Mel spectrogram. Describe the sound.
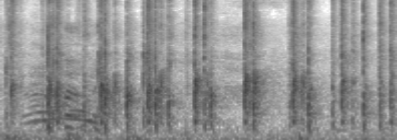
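A small audience claps steadily for a few seconds, a dense patter of hands at moderate volume, with a brief voice or cheer mixed in near the start.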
